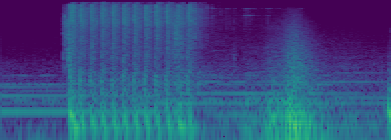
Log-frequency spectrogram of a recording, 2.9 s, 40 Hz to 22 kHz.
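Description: Video game machine gun, an M249 or PKM, firing a rapid sustained burst of about a second of loud, close rattling shots, then a second heavier blast with a lingering tail, no voices.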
